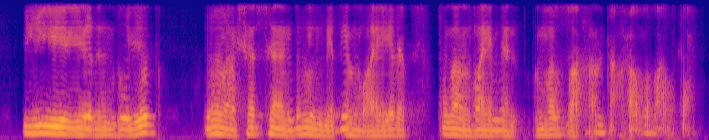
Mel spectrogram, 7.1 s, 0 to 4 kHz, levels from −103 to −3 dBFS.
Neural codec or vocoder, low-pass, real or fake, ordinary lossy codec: codec, 16 kHz, 1 kbps, FreqCodec, smaller model; 3.6 kHz; fake; none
